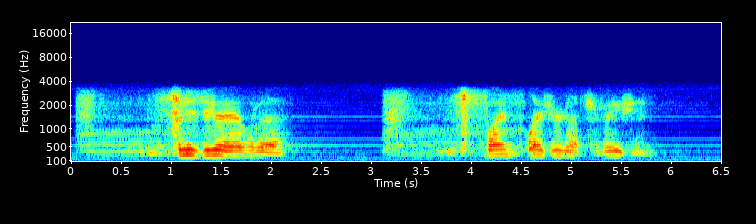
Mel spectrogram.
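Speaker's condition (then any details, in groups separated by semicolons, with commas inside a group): ALS; speech getting worse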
